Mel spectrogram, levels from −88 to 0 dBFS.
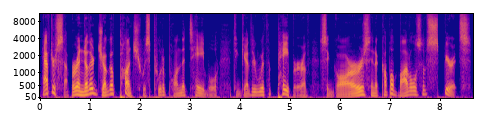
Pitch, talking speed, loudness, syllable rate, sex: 120 Hz, 165 wpm, -24 LUFS, 4.6 syllables/s, male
